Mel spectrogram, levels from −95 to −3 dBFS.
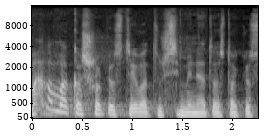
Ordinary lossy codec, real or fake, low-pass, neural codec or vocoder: MP3, 64 kbps; real; 14.4 kHz; none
